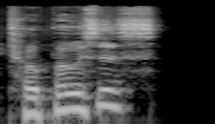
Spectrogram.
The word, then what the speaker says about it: toposes: So in the final chapter, chapter 7, you focus on, and you'll have to correct my pronunciation, toposes? – Yeah.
